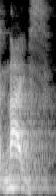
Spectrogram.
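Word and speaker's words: knife: মনে রাখবেন, কোনো ইংরেজি শব্দের শুরুতে যদি কে এবং এন থাকে, কে এবং এন থাকলে কে এর উচ্চারণটা হয় না, যেমন কে এন আই এফ ই, এটা হচ্ছে নাইফ মানে হচ্ছে ছুরি। এখানে কেনাইফ বলা যায় না, এটাকে বলতে হয় নাইফ মানে ছুরি।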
